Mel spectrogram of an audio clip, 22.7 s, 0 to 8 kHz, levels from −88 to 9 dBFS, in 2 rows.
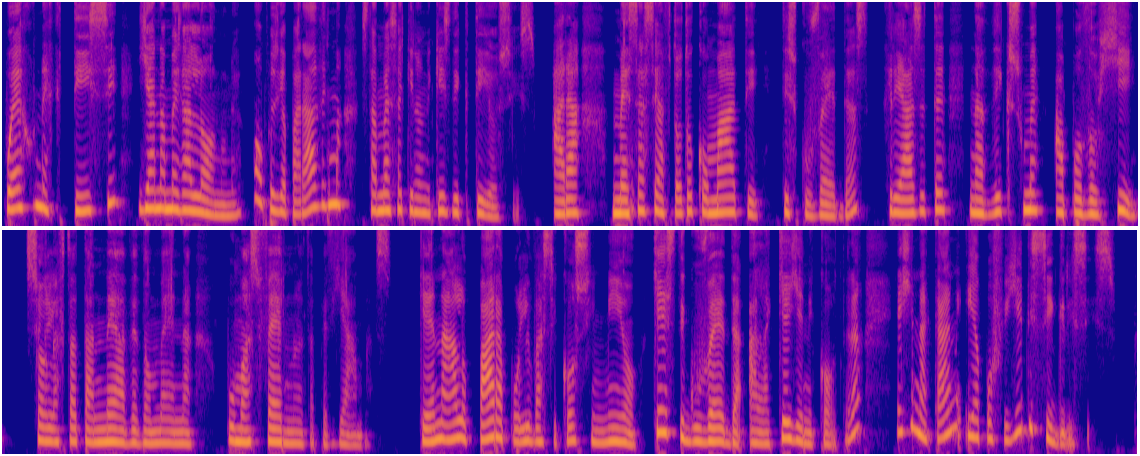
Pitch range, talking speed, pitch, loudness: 170-220 Hz, 150 wpm, 185 Hz, -23 LUFS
